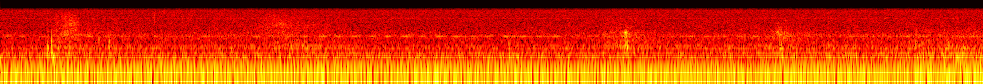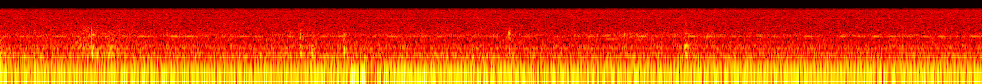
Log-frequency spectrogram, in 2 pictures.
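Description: Bare feet pad softly on a mat.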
